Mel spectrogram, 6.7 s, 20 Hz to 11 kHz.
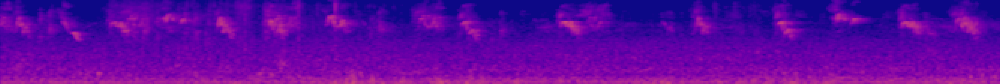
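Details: House sparrows chirping near the Tower of Hercules, A Coruña, Spain, on 13 May 2012: a busy, overlapping stream of short, bright notes, several each second, over a low outdoor rumble.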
